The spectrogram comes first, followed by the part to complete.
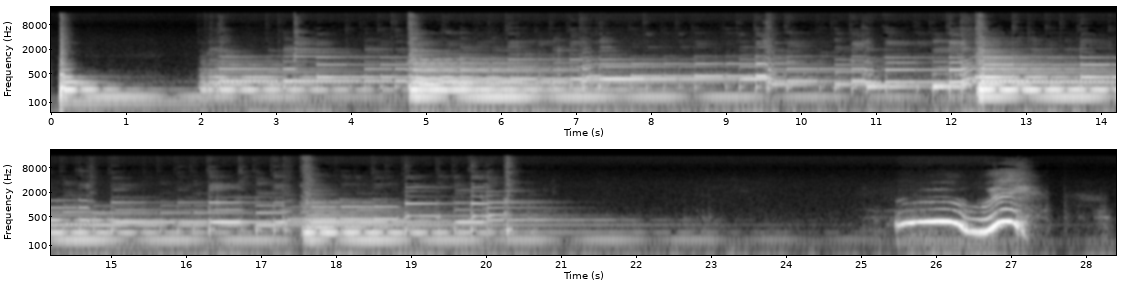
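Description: Acoustic guitar playing a riff over a steadily repeated low bass note, the last chord left to ring out and fade away. Near the end comes a short, loud wavering voice sliding up and down in pitch.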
